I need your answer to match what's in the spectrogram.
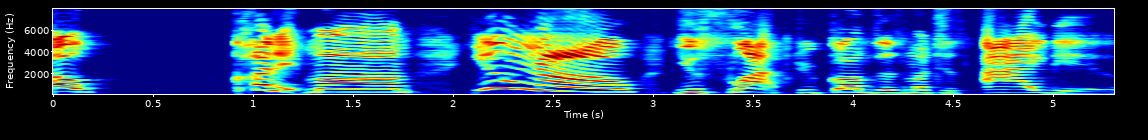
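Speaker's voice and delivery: snapping character voice. Talking back to her mom as Violet Beauregard. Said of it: "I'm Violet Beauregard".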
